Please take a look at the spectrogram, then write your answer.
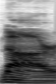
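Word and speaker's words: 哪儿: You'll notice with our tone markers, this is a falling and rising tone, and the comes from this character here. So it's nar, and this second one is nar.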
